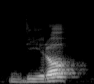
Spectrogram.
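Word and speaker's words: dirò: say right dear all future dear o always open open at the end dear o now words that end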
